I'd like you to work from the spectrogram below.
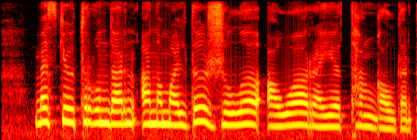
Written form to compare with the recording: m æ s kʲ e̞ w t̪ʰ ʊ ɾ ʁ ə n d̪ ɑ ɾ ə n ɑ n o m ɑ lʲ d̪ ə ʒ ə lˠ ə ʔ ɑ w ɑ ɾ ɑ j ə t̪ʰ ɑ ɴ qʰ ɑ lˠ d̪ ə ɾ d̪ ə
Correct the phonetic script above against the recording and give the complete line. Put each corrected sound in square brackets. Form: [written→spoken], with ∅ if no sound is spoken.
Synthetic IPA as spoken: m æ s kʲ e̞ w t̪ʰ ʊ ɾ ʁ ə n d̪ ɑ ɾ ə n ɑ n o m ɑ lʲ d̪ ə ʒ ə lˠ ə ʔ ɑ w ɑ ɾ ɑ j ə t̪ʰ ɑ ɴ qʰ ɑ lˠ d̪ ə ɾ d̪ ə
